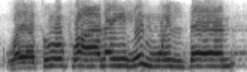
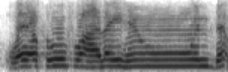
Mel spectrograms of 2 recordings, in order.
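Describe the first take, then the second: First: The m sound is fully pronounced with closed lips. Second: The m sound is blurred and hidden. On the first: The speaker calls it right. "اوعى تخفي" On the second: The speaker calls it wrong. "ممكن تقول كده، لا غلط"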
